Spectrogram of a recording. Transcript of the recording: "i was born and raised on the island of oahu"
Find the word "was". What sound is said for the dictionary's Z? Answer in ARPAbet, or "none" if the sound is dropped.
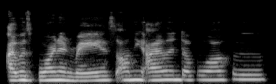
Z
